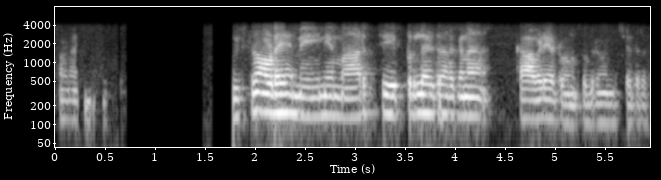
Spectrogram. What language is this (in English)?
Malayalam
